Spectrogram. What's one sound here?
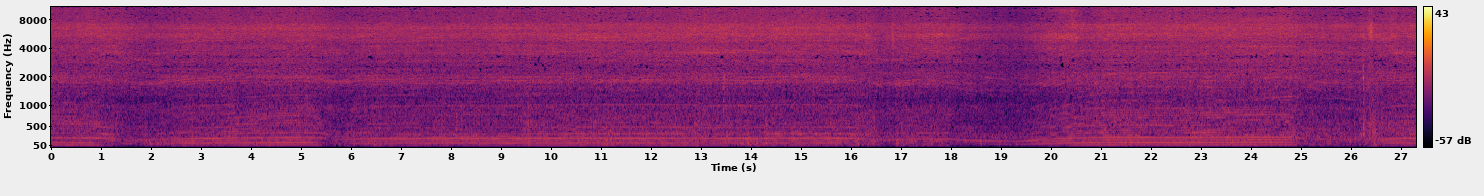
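A scooter engine hums steadily close by, its pitch dropping and rising as the rider slows for bends and speeds up again.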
